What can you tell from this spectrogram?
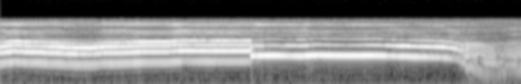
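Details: Staffordshire Bull Terrier cross Jack Russell "talking"; one long steady tonal howl that jumps up in pitch midway, holds level, then drops and fades with a rough waver at the end.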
